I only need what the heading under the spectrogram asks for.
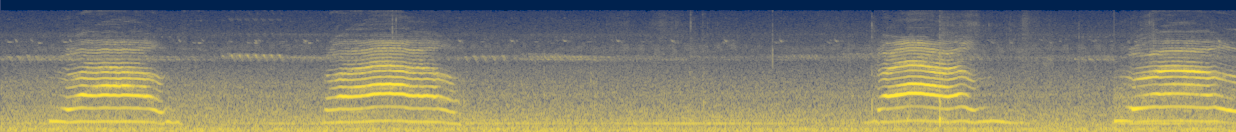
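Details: Stray cats with the boss cat after eating food and medicine: four drawn-out harmonic meows, each about a second long, spaced a few seconds apart over a steady low hum.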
